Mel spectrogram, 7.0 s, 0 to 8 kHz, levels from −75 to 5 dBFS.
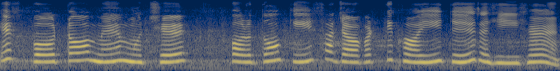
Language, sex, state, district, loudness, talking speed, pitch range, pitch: Hindi, male, Madhya Pradesh, Katni, -14 LUFS, 95 wpm, 270-315 Hz, 280 Hz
